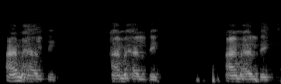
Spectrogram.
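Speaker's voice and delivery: soft, low self-talk of health; quiet low affirmation. Shown as a demonstration. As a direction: murmur it to yourself, low. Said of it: "डालना". (धीमी, गहरी आवाज़ में ख़ुद से कहना)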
